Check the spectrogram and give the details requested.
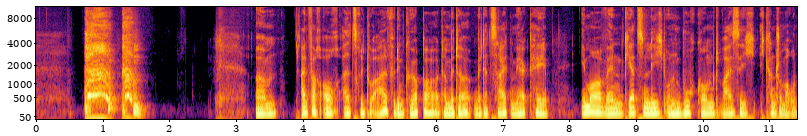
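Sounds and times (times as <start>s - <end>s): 
throat clearing: 0.8s - 1.7s
coughing: 0.8s - 1.8s
speech: 1.5s - 1.7s, 3.4s - 11.4s.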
